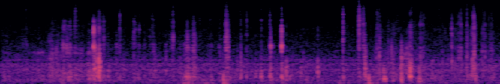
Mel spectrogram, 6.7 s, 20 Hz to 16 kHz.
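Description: Faint, scattered clicks and light taps of a steel shaft and 3D-printed parts being handled and fitted together by hand.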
